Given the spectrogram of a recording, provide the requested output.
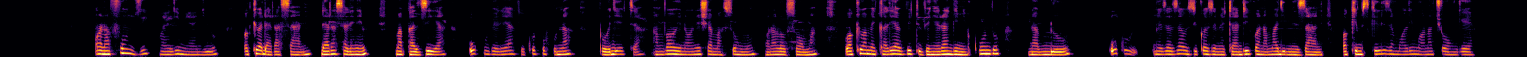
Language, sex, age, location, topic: Swahili, female, 36-49, Dar es Salaam, education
